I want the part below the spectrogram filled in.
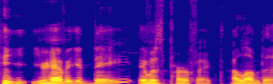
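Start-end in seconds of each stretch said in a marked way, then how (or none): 0.0-1.3 words bubbling out in a giggle, laughing through. Retelling a funny moment from an episode: giggling like Jed. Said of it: "that giggle that Jed did, he's like".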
